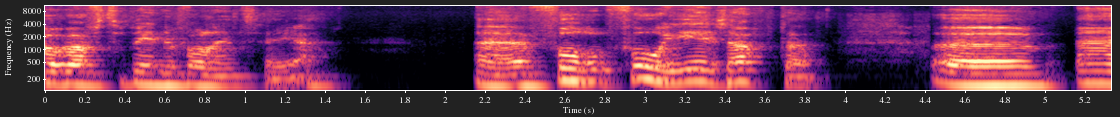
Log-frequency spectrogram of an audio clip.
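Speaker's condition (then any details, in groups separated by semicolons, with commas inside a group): Cerebral palsy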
